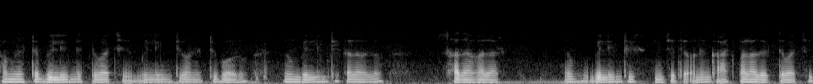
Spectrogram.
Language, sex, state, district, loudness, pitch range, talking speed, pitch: Bengali, male, West Bengal, Paschim Medinipur, -19 LUFS, 110-120 Hz, 175 wpm, 110 Hz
